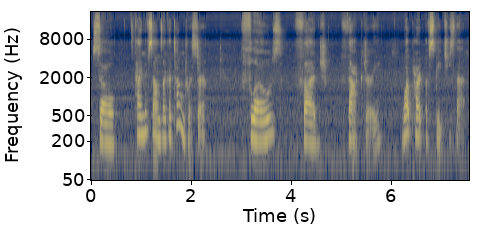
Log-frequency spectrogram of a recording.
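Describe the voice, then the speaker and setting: A woman's voice: medium pitch, slow, creaky, darkish tone, husky, rough recording. A woman teacher reading a children's story aloud and prompting listeners with instructive questions.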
